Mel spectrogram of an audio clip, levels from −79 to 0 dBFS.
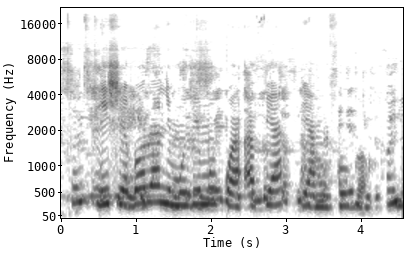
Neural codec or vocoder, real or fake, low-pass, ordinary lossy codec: none; real; 19.8 kHz; none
